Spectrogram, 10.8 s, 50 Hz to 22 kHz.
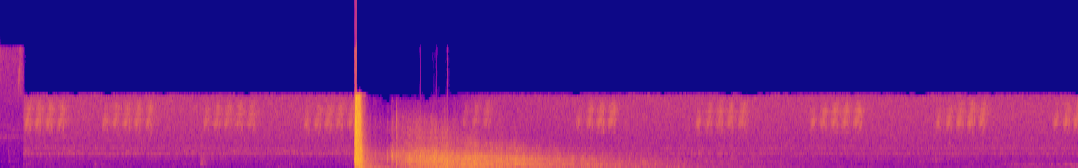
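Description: A single .30-06 rifle shot about three and a half seconds in: a sharp crack followed by a rolling echo that swells and fades over the next few seconds.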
